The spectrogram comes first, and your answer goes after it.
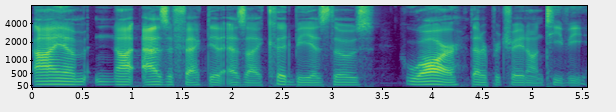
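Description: A man's very deep, low voice with an American accent and fairly even intonation, in a very clean, dry, close recording with a silent background and no echo. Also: fairly slow pace. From US South, South Georgia. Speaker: college student. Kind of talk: casual chat.

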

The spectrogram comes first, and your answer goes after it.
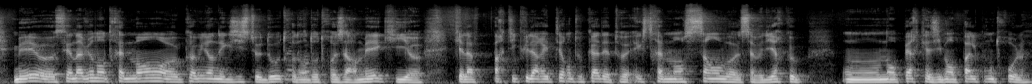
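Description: Delivered at a fairly quick pace, the speech has fairly even intonation in a normal speaking voice. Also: man. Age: 30s. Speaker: air force fighter pilot. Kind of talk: interview.

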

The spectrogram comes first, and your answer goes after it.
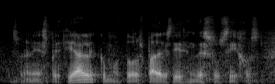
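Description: A man is heard with noticeable background noise. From Galicia, Spain. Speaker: fitness trainer and former handball player. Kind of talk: interview.

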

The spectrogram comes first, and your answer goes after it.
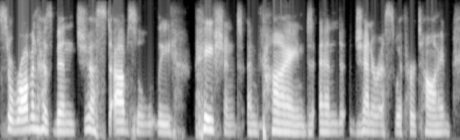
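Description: Against a quiet background, the voice has a bright, sharp tone and moves at a very slow pace, with a dry, close sound and no echo. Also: woman, medium pitch for a woman. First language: French. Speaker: adult education program coordinator. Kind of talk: podcast interview.

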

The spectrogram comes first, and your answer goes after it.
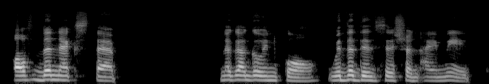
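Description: A woman's medium-pitched voice at a very slow pace, on a very clean recording with a silent background. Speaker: podcast co-host. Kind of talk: casual chat.

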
